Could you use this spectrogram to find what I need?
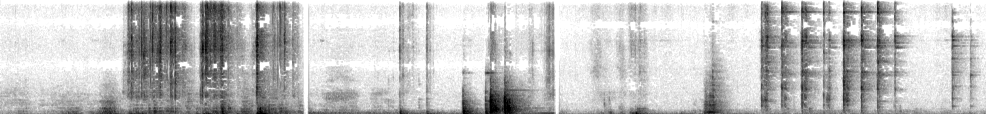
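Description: A stone pestle grinds and knocks in a stone mortar.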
